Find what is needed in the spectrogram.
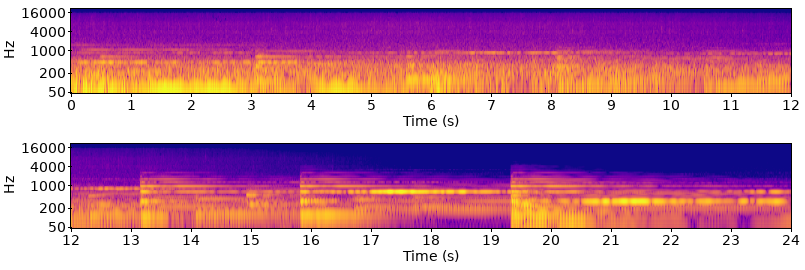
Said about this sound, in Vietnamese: mặc cho mưa rơi ướt người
